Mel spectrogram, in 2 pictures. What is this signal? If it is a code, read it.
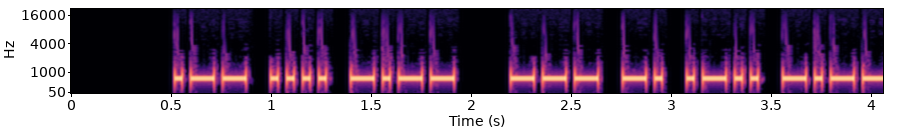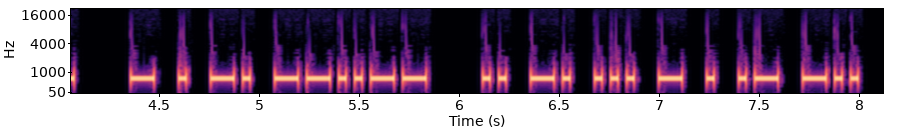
Morse code, heard as a keyed tone, about 30 wpm, 700 Hz. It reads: WHY ONLY TEN, INSTEAD
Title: Sentences from Top 1000 Words - Review Part 4 - 30wpm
